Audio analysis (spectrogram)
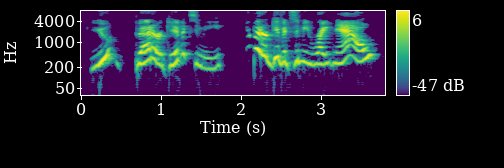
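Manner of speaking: loud, high threat, building; angry demand. A narrator's reading. Turtle threatens Vulture over the bracelet, loud angry demand.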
